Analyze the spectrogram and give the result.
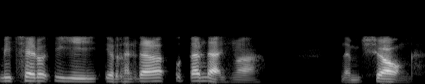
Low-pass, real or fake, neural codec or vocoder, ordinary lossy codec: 3.6 kHz; fake; codec, 16 kHz, 0.7 kbps, FocalCodec; none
